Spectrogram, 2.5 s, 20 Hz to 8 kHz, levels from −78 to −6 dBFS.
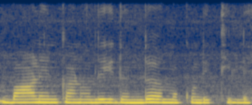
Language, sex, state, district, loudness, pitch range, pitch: Kannada, female, Karnataka, Dharwad, -13 LUFS, 225-240 Hz, 235 Hz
